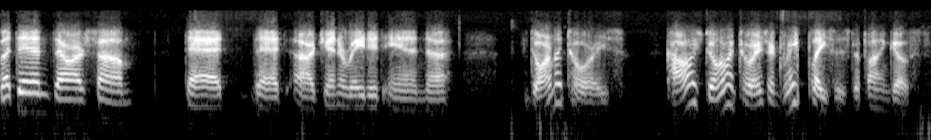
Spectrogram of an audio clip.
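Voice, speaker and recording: Long pauses come often. This man talks at a fairly slow pace. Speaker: folklorist and author on ghost narratives. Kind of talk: radio interview answer, storytelling.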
